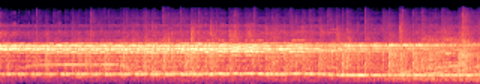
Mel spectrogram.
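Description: Live salsa band music: a long chord held for several seconds over percussion hits, shifting slightly lower about four and a half seconds in, the sustained ending of the song.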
